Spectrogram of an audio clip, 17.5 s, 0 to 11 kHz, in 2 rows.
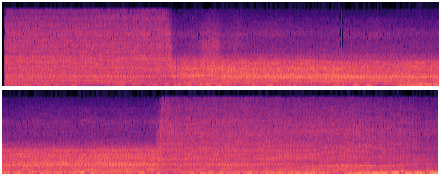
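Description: A 1992 Ski Nautique's rebuilt PCM inboard V8 runs steadily at idle on one of its first runs after the rebuild. It has new GT40P heads, cam and intake, and breathes through stainless-steel exhaust pipes. Its low throb grows stronger about halfway through.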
